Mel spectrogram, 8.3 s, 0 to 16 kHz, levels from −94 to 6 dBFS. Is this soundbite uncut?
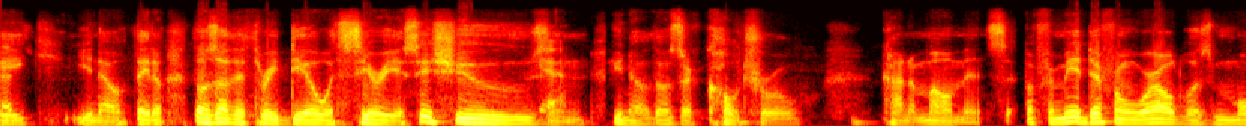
no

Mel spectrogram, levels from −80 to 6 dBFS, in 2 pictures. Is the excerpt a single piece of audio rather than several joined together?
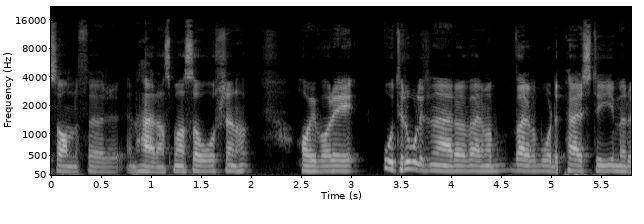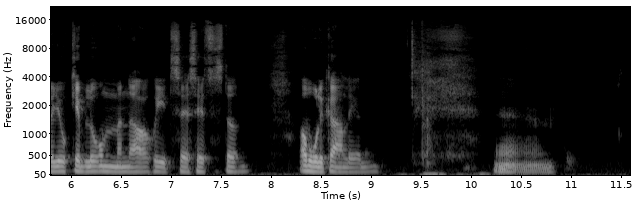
yes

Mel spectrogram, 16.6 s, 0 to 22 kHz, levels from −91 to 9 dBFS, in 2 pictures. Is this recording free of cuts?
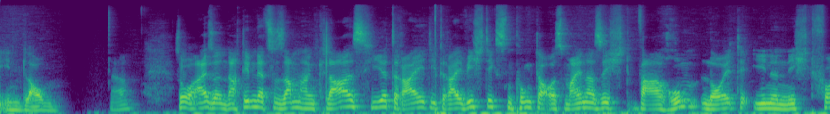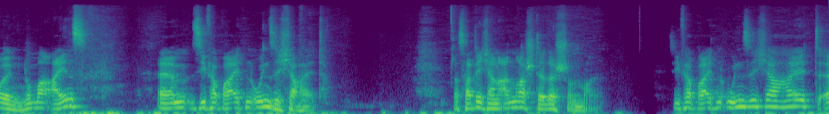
yes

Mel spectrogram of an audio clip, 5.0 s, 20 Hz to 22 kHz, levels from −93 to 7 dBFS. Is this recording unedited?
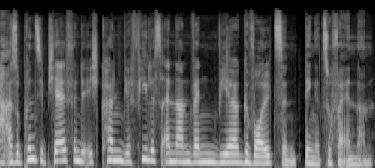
yes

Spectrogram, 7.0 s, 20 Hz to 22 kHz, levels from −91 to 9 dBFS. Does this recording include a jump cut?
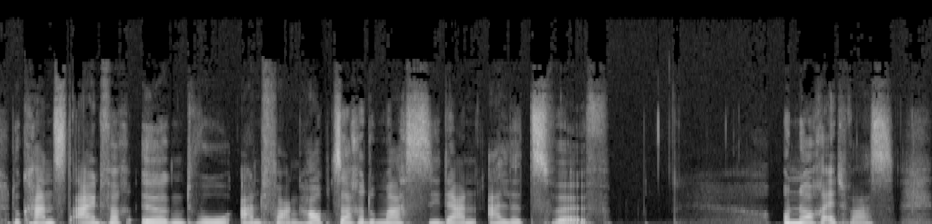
no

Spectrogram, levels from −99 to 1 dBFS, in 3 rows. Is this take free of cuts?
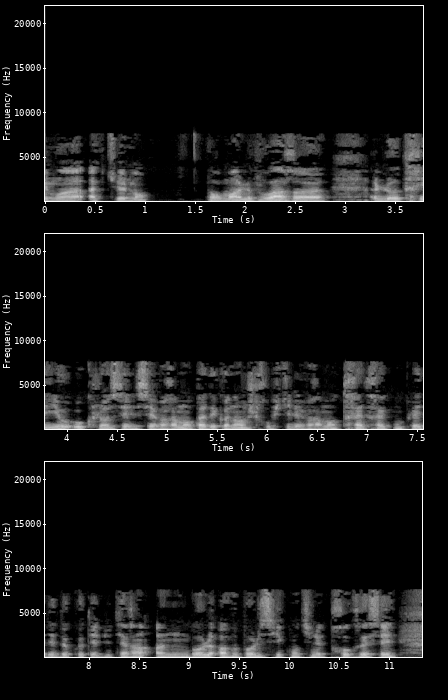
yes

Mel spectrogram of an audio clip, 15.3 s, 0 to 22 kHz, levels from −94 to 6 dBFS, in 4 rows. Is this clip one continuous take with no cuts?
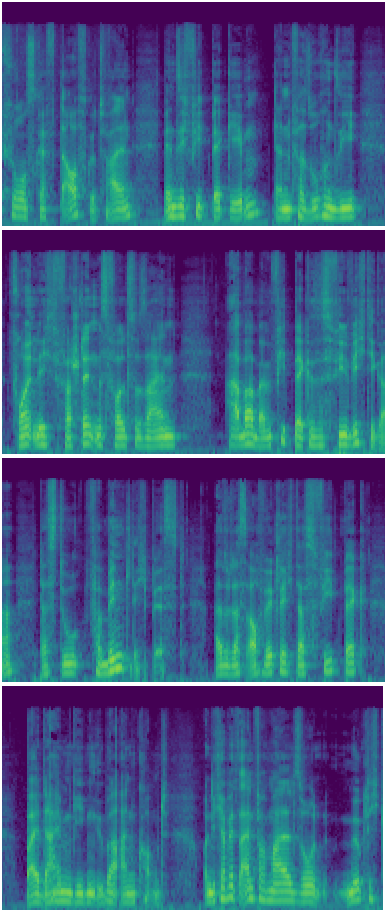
yes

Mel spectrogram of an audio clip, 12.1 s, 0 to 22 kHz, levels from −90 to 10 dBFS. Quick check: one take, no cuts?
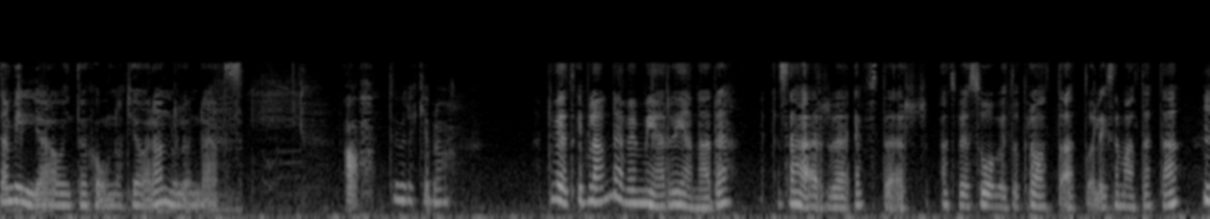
no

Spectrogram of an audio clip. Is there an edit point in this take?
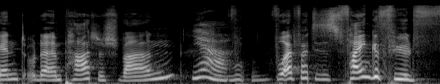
no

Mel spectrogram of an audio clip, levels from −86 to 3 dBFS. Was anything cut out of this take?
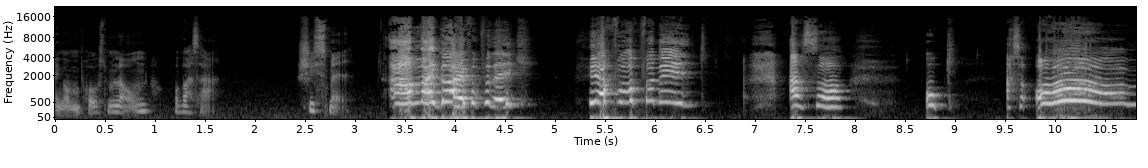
no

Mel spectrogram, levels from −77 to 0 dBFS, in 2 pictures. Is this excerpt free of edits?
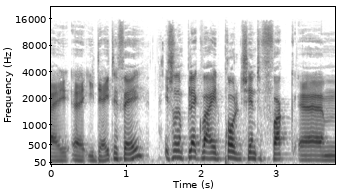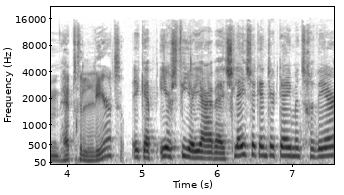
no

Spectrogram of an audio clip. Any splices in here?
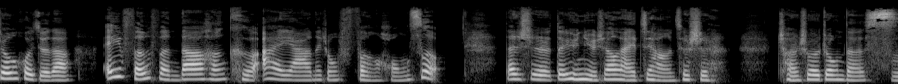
no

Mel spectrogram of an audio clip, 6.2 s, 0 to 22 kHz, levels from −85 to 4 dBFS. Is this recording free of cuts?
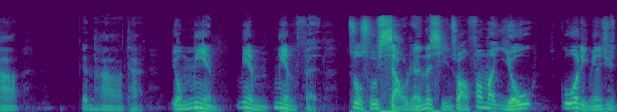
no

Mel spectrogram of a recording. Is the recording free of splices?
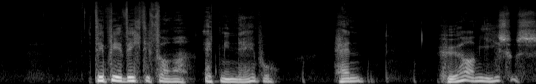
no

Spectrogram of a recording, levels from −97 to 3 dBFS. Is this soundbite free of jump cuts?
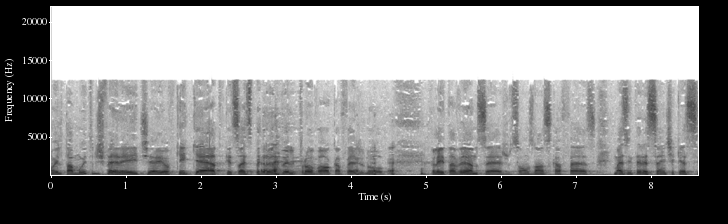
yes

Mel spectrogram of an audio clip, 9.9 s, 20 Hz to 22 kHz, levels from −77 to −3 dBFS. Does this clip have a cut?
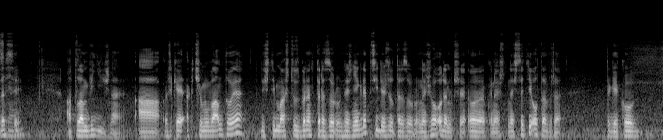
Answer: no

